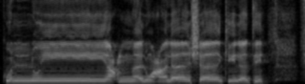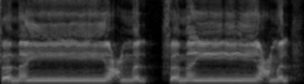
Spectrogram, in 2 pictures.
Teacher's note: Kullu no decimos kullun ya'malu, ahí es hacer la aparición, hacer el idhar, insistir en la gunna, y eso es incorrecto. Hay que fusionar la nun en el ya. No se nota el sonido del nun, pero sí está la característica de la nasalización.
